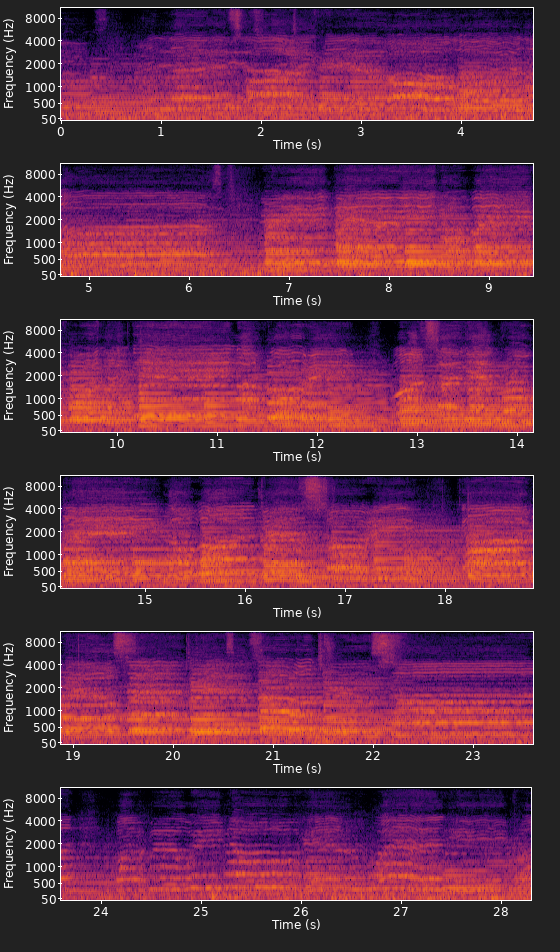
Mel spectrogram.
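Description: Small church choir singing an anthem. The voices swell and fall back, with a softer passage near the end.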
